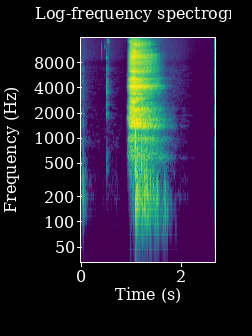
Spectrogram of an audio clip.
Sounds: Sigh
